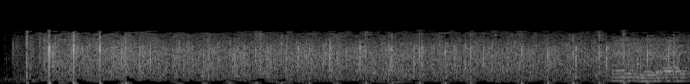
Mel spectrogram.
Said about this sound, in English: But before I do so, I'd like to invite a round of applause to congratulate him on his third Emmy Award.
